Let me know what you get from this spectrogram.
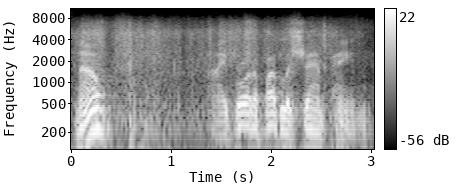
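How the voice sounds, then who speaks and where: Low-voiced cocky radio gangster. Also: male voice, wildly swooping pitch, unhurried, slight background noise, exaggerated voice. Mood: smug. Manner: mocking, wisecracking, slangy. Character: cocky, sneering gangster, a fight-fixing gambler. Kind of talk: 1940s radio acting. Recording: muffled old 1940s radio recording.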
